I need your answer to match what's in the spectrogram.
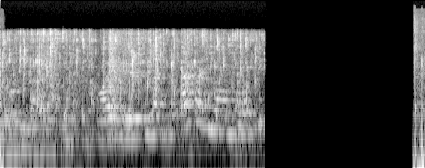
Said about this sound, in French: J'ai choisi le bruit de l'eau qui coule, car c'est le bruit le plus représentatif des termes.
